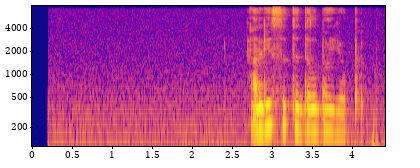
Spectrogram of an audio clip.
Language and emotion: Russian, neutral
